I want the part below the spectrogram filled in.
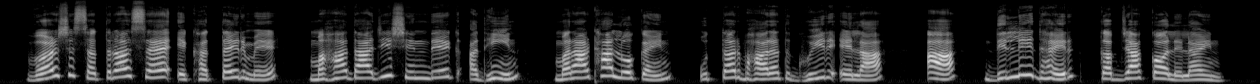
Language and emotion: Maithili, neutral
